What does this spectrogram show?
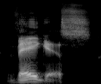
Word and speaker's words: vagus: I'm going to try to pronounce it right. Vegas.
